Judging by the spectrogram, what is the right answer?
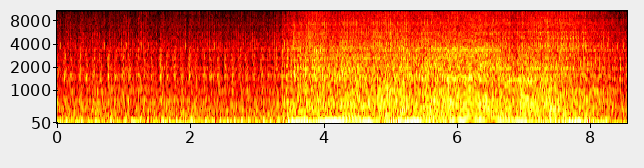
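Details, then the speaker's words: Hero Xtreme Sports motorcycle, 51,129 km, after replacing the timing chain with a silent chain: even single-cylinder idle then a smooth throttle blip rising and falling with no rattle or ticking; top end quiet and healthy. "कोई भी इसके अंदर sound नहीं, जो भी था इसके timing chain से था, जो मैंने इसके अंदर ऐड कर दिया है।"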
